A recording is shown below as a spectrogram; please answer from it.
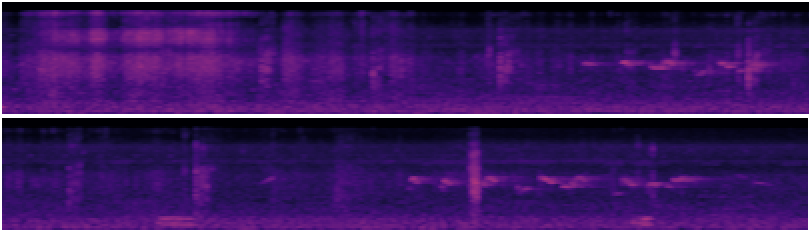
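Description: Small birds chirping in short clusters over outdoor background noise, with a burst of hissing noise in the first two seconds and scattered clicks, the sharpest and loudest near ten seconds in.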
